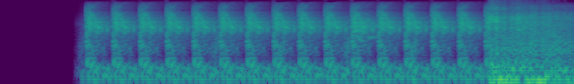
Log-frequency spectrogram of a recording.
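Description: Pistols fire in a fast, steady burst.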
